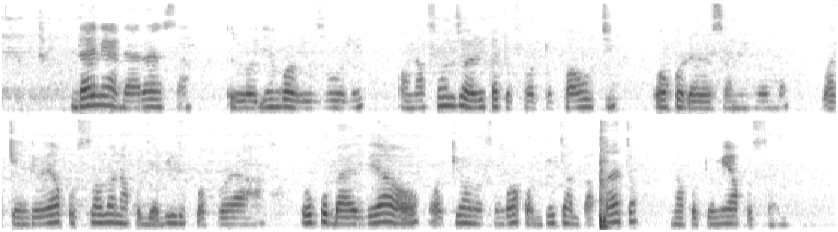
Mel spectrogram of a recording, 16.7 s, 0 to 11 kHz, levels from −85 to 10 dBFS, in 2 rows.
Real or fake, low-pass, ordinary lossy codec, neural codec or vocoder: fake; 9.9 kHz; AAC, 48 kbps; vocoder, 44.1 kHz, 128 mel bands every 512 samples, BigVGAN v2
